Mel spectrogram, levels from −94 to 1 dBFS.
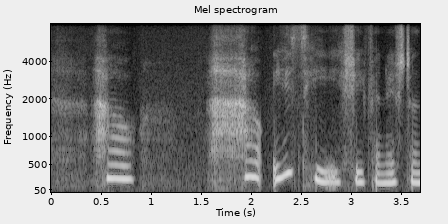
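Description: Speech with gain pumping running through the whole clip, with the level swinging by around 10 dB. The likely cause is input gain set far too high with a fast limiter pulling the level down on every peak. On a waveform the envelope looks flattened, with loud and quiet passages squeezed toward one height. Energy stops at 8 kHz, which fits the G.722 call codec carrying the audio.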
